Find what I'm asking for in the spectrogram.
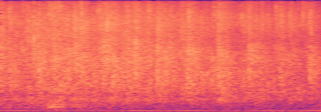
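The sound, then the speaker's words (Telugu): An audience applauds, giving dense, steady clapping at an even level throughout with no talk over it. “మీకు నమ్మకం ఉంటే కొట్టండి చప్పట్లు”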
